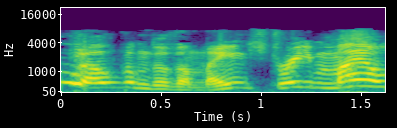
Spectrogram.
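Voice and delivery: pitch pushed way up and swooping around. Asked to record the welcome line in any voice, doing a Goofy voice. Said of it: "Here's Goofy for you".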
